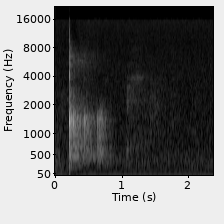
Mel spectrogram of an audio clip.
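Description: A measuring cup knocks against the rim of a blender jar as sugar is tipped in: one sharp clink with a short ring just after the start, and a softer knock about half a second later.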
